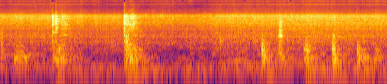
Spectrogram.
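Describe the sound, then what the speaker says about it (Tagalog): Food stirred in a pan over a smoky wood fire, with a steady soft sizzle and a few sharp scraping strokes of the spoon against the pan, no talking. "So, i-mix ulit natin sa pamamagitan ng paghalo."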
